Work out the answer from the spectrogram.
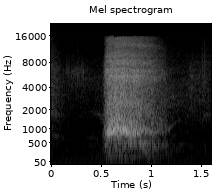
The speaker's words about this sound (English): Some of us need to take a breath right now. Take a deep breath.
